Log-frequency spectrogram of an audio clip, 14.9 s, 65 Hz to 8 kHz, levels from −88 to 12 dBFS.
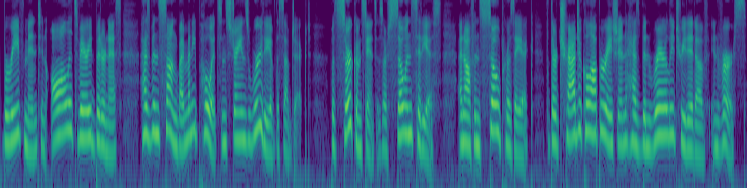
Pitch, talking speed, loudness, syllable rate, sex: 215 Hz, 155 wpm, -20 LUFS, 4.8 syllables/s, female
